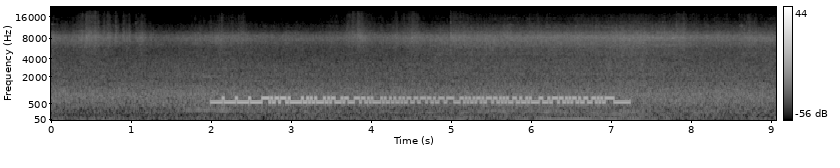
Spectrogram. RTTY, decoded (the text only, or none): JKBB XFJI AORD YPXC SWRT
